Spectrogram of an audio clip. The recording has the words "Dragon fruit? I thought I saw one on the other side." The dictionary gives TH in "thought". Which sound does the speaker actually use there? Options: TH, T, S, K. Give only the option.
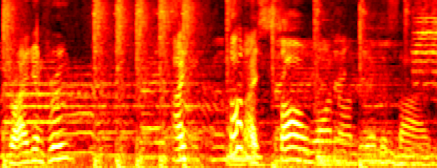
TH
